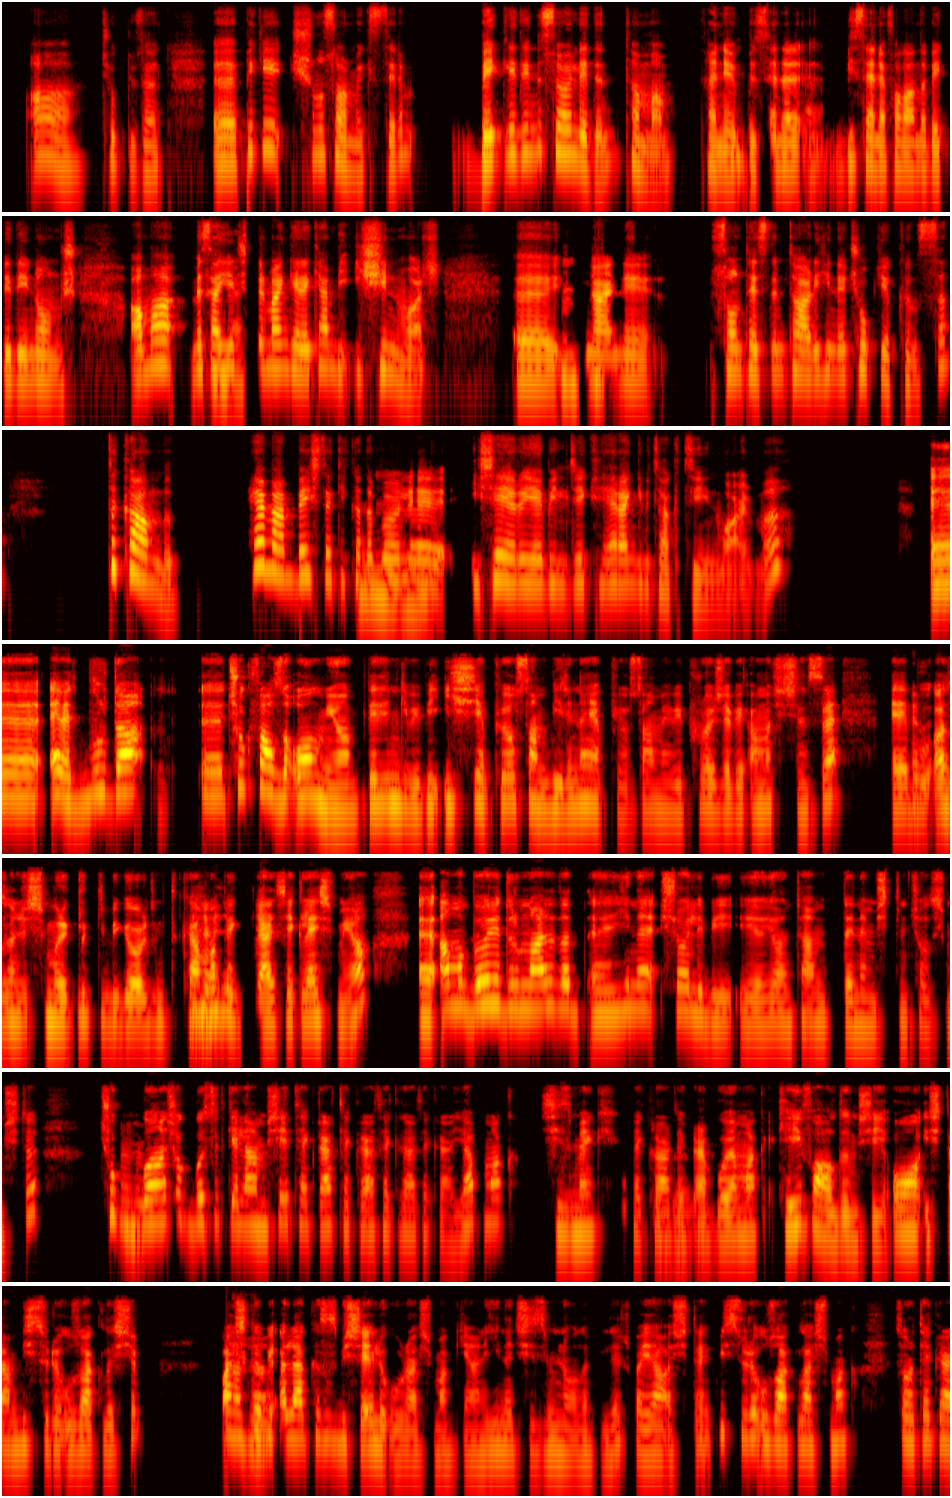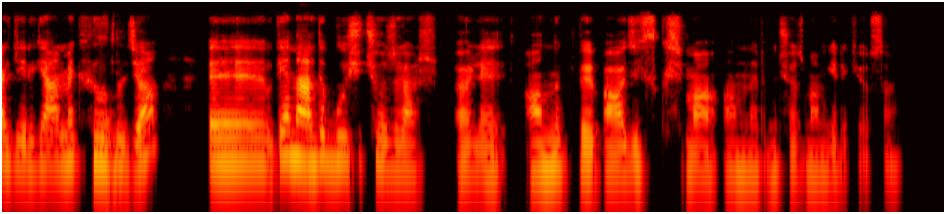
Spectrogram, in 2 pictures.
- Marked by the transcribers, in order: chuckle; unintelligible speech; other background noise
- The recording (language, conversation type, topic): Turkish, podcast, Tıkandığında ne yaparsın?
